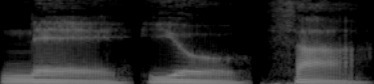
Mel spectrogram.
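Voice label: "neyotha", concatenated syllables; Affixing experiment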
